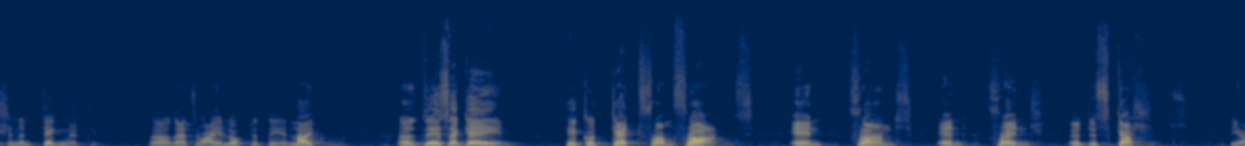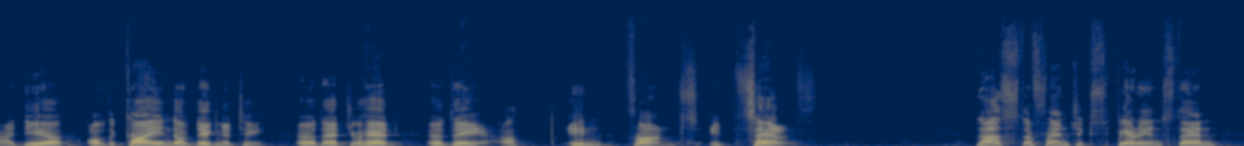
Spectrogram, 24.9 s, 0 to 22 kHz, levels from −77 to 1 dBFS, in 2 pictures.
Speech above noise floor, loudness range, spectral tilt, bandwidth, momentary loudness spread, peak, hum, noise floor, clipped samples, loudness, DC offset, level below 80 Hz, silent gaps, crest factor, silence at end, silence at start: 38 dB; 7 LU; -4 dB/octave; 19.5 kHz; 18 LU; -10 dBFS; none; -66 dBFS; under 0.1%; -28 LUFS; under 0.1%; -66 dBFS; none; 20 dB; 0.3 s; 0.1 s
